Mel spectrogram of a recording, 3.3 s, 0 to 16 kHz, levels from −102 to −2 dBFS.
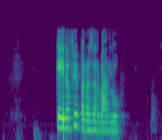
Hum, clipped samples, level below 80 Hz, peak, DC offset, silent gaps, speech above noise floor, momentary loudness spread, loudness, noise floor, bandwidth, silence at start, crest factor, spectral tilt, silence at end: none; under 0.1%; -66 dBFS; -12 dBFS; under 0.1%; none; 59 dB; 13 LU; -30 LUFS; -89 dBFS; 8.2 kHz; 1.1 s; 22 dB; -4.5 dB/octave; 0.9 s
